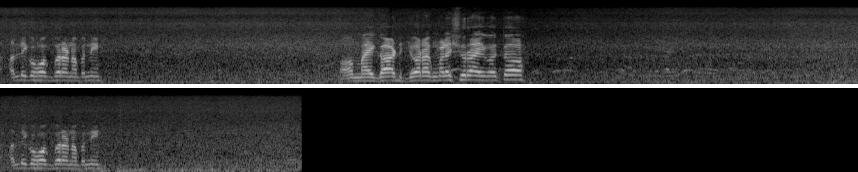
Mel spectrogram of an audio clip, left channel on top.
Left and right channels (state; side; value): drops out; right; at 3.1 s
